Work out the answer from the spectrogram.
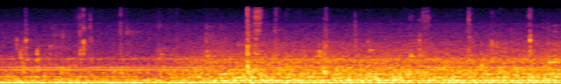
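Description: A person chewing food quietly: a few faint, scattered mouth clicks over a low steady hum.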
